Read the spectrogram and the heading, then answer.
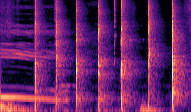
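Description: A single pair of hands applauding: about eight sharp, crisp claps in a steady, even rhythm, following a brief high vocal cheer at the start.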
